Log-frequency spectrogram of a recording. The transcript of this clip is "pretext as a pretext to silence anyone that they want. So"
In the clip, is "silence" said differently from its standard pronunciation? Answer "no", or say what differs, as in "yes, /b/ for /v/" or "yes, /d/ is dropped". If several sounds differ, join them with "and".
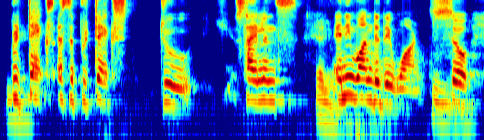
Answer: no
